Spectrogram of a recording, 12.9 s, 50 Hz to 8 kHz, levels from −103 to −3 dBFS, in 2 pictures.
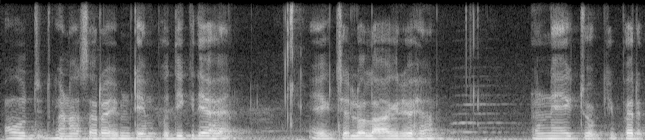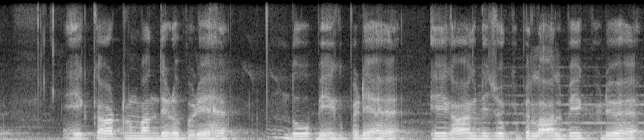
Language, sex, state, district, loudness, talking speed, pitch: Marwari, male, Rajasthan, Nagaur, -17 LUFS, 155 wpm, 150 Hz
